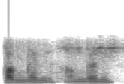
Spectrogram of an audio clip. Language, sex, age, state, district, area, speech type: Manipuri, female, 60+, Manipur, Imphal East, rural, conversation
